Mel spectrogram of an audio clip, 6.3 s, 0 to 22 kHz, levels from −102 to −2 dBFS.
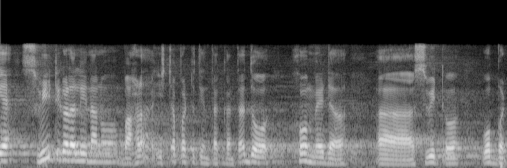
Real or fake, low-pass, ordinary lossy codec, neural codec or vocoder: real; 7.2 kHz; none; none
